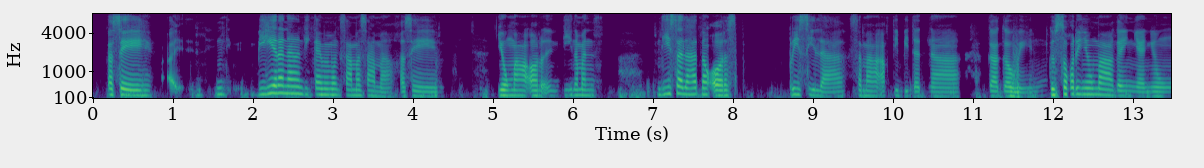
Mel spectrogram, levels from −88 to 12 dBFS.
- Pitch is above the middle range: No, medium, 180 Hz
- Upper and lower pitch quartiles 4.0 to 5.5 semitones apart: Yes, average, 4.6 semitones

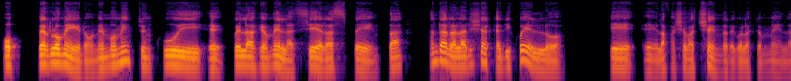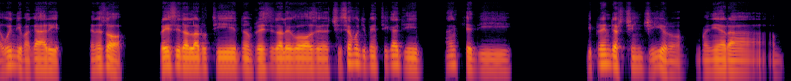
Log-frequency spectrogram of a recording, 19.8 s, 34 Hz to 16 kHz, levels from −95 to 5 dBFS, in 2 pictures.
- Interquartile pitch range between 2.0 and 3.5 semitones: No, average, 4.0 semitones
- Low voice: Yes, low, 100 Hz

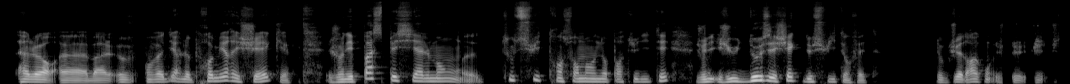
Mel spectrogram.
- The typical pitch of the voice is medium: No, low, 125 Hz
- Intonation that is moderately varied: Yes, average, 4.7 semitones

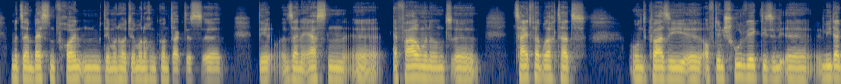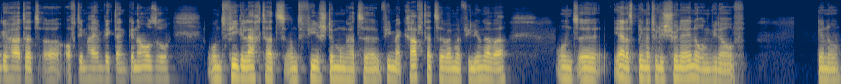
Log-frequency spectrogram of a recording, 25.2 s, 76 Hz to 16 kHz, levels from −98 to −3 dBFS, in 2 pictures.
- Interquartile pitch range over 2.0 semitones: No, narrow, 1.3 semitones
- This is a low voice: Yes, low, 110 Hz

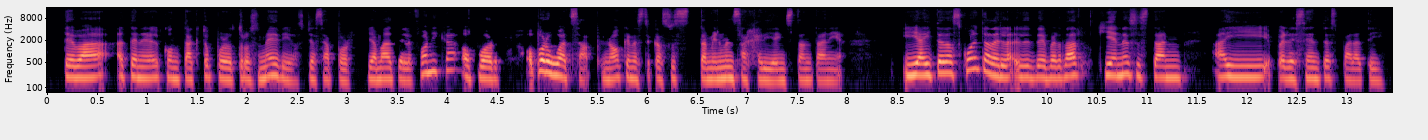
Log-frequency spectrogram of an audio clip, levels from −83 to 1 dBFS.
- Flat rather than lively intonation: No, average, 3.1 semitones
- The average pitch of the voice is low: No, medium, 185 Hz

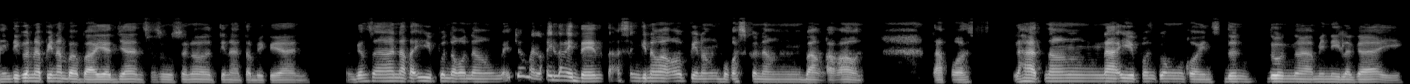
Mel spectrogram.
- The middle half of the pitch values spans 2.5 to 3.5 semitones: No, average, 4.1 semitones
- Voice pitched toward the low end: Yes, low, 130 Hz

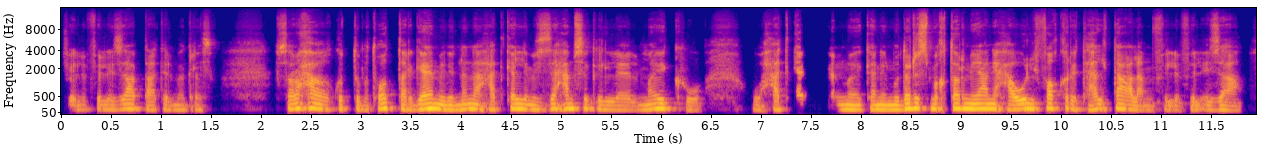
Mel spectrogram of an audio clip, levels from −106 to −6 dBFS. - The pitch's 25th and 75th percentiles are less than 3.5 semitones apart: Yes, average, 3.0 semitones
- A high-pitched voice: No, low, 120 Hz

